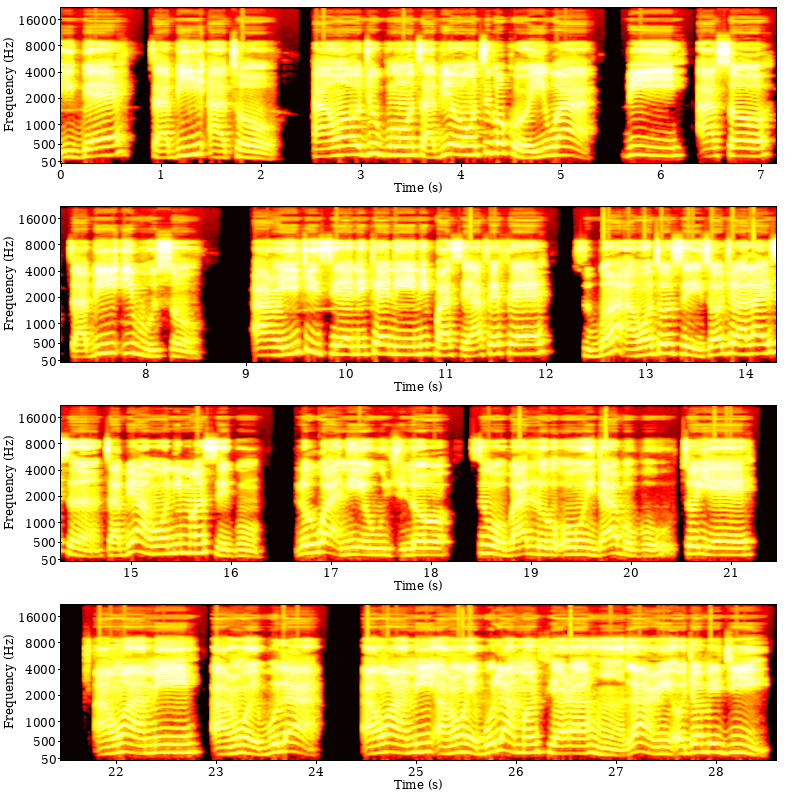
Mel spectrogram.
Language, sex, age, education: Yoruba, female, 15-29, primary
